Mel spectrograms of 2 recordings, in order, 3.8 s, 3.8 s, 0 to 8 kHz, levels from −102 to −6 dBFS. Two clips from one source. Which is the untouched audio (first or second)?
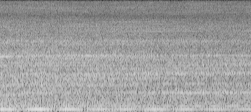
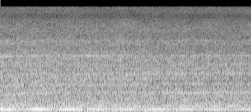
first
